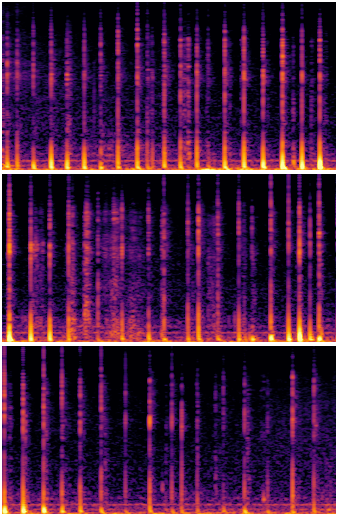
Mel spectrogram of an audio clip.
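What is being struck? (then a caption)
Small ribbed pumpkin. Fingernails scratch rapidly across the ribbed surface of a small orange pumpkin held close to the microphone. The result is a dense run of short, dry clicks and scrapes over a faint steady low hum.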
